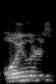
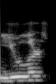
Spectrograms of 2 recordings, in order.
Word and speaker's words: Euler: First one is called Euler's method. Don't you mean Euler's method? No, I mean well, this dude spoke German, and that's the German or close to the German pronunciation.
